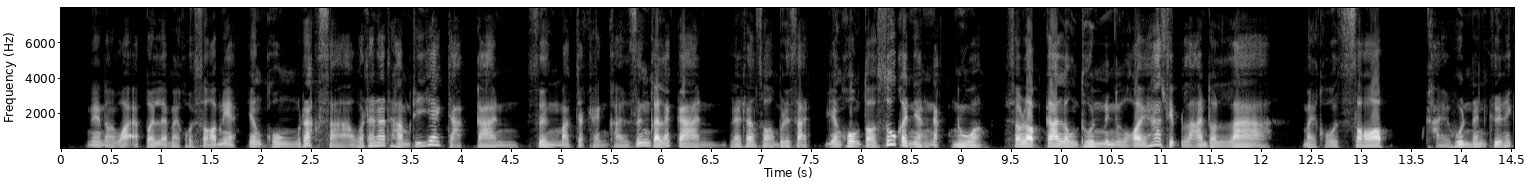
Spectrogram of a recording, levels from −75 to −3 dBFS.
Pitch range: 95-120 Hz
